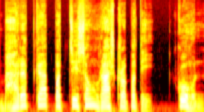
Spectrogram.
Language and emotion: Nepali, neutral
